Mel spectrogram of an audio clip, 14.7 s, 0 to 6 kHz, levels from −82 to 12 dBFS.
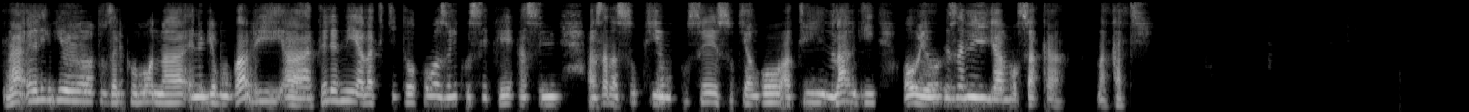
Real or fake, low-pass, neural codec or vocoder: fake; 5.4 kHz; codec, 44.1 kHz, 1.7 kbps, Pupu-Codec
